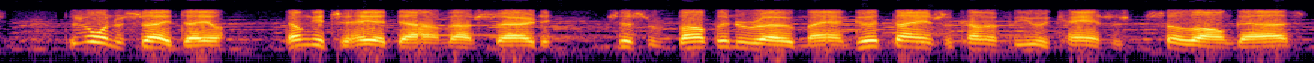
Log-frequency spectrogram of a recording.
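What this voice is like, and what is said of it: Imitates another person's voice, Virginia-Louisiana accent. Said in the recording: “that's not a bad Warburton, but it kind of had some Archie Manning in there, too... It was like a Virginia-Louisiana-like mixture in there... Ward Burton impersonation”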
